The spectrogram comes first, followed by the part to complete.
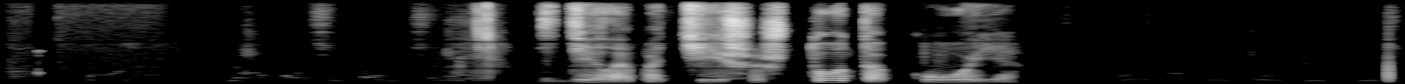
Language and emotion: Russian, angry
